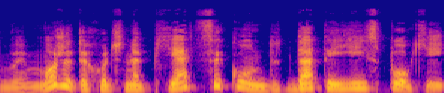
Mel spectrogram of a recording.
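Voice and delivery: cross, angry words snapped out. A character angrily defends someone the others are criticizing; angry snap. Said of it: "сердито кинув".

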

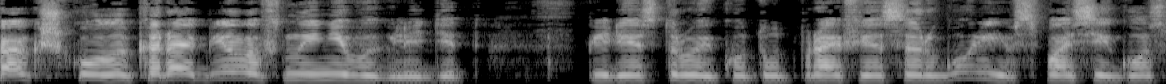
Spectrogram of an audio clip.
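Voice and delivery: ordinary delivery

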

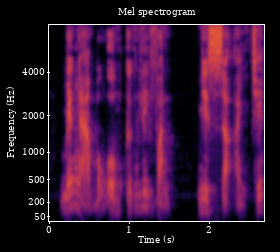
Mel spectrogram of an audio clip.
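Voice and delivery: ordinary delivery

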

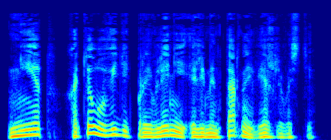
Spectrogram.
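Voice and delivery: usual speaking voice

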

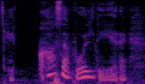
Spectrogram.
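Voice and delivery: murmured fearfully, frightened. A girl, once the one who rebuked her has moved off: murmured fearfully. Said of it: "E lo mormorò impaurita".

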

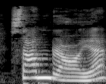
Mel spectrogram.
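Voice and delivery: ordinary delivery

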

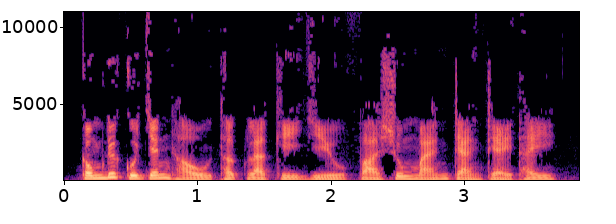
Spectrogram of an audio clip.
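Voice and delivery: ordinary delivery

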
